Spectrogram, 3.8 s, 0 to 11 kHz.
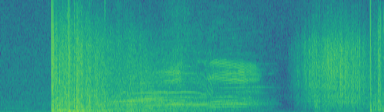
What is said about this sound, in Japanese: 昨夜追悼と復興の思いを込めて4年ぶりに花火大会が開催されました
